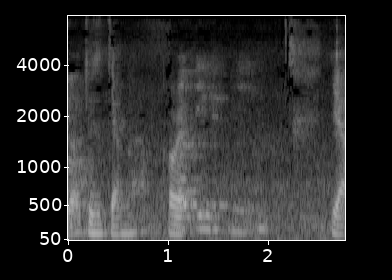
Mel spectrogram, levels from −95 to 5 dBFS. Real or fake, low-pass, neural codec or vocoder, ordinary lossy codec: real; none; none; none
